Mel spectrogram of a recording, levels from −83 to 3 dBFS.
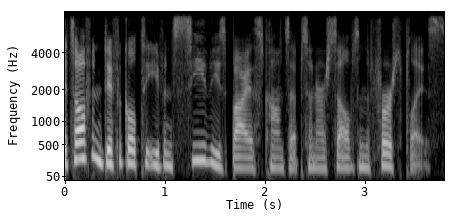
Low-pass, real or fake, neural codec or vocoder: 7.2 kHz; real; none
